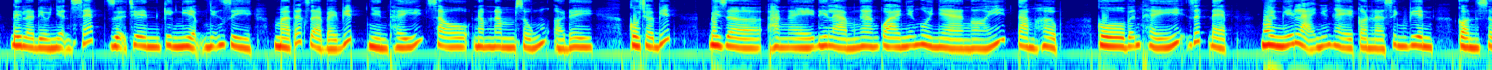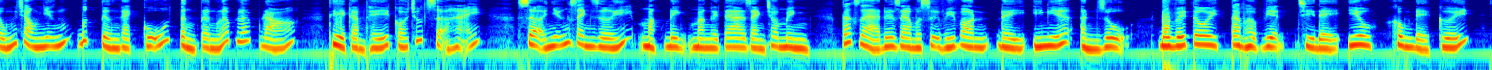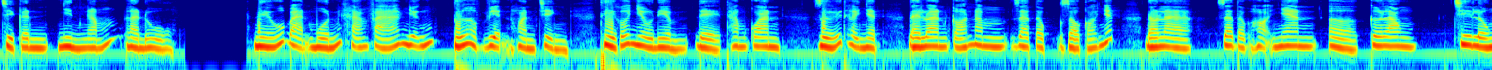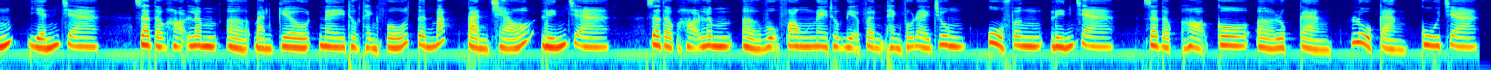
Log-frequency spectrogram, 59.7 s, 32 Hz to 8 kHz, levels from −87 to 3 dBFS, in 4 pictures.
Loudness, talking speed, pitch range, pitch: -20 LUFS, 210 wpm, 190-225 Hz, 205 Hz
